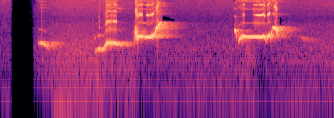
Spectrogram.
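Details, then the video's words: White-rumped shama singing to provoke other birds: a short phrase of rising whistled slurs, a clear upward sweep followed by a strong steady whistle, then a second loud whistled note after a pause. "PANCINGAN MURAI BATU GACOR bikin EMOSI jadi NYAUT BONGKAR MATERI ISIAN ¦ SHAMA BIRD"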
